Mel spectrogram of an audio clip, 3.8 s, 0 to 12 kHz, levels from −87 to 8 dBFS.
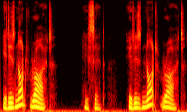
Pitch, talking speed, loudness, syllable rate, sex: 155 Hz, 160 wpm, -17 LUFS, 3.7 syllables/s, male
